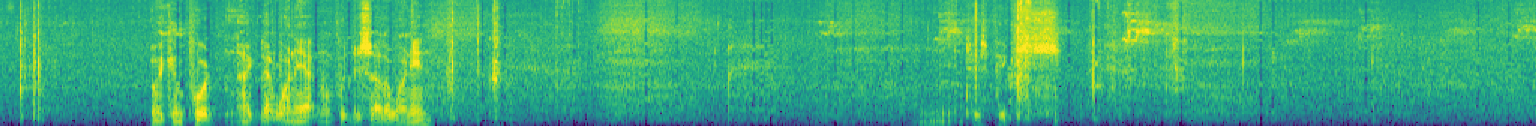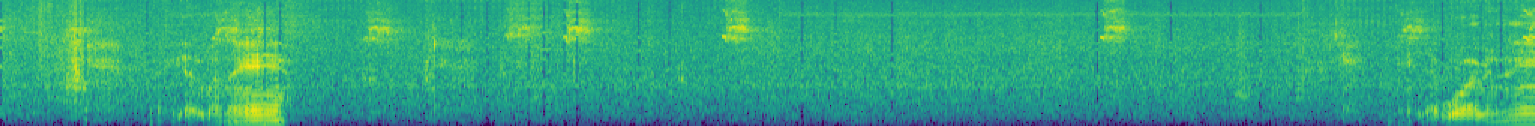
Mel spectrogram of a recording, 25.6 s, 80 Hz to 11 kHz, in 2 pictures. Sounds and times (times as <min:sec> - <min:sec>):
Speech: 0:01.2 - 0:03.6, 0:07.8 - 0:08.9, 0:14.1 - 0:15.3, 0:24.6 - 0:25.5.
